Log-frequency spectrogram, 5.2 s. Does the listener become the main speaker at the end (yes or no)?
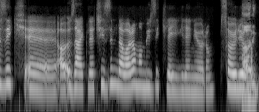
yes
